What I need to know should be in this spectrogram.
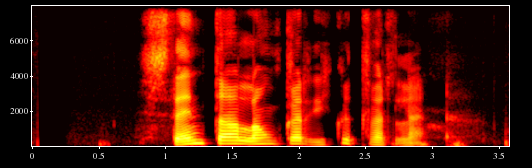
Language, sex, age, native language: Icelandic, male, 18-19, Icelandic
